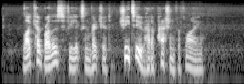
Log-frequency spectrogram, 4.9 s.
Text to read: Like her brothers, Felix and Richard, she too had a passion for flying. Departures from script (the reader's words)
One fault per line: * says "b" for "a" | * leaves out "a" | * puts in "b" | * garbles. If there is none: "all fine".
all fine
